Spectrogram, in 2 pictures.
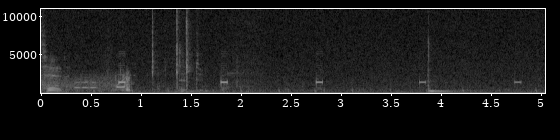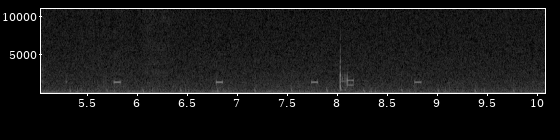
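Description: A bomb beeps at a steady, regular pace.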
